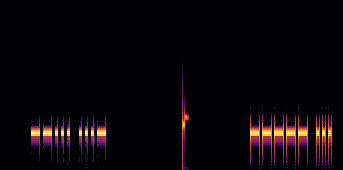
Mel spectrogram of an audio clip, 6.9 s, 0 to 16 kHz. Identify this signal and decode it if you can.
Morse code, heard as a keyed tone, about 20 wpm, 700 Hz. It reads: 7V 0S
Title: Single-Letter Single-Number 20wpm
